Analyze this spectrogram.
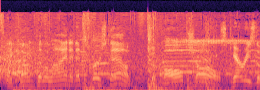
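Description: Football players collide in a tackle with heavy thuds.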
